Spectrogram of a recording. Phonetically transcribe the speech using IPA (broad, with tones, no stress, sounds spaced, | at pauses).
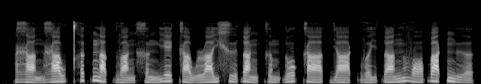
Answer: ɣ a˨˩˨ n ɣ a˧˥ w t̪ʰ ə˦˥ k̚ n a˨˩ t̚ v a˨˩˨ ŋ x ə˨˩˦ ŋ j e˧ k a˨˩˨ w ɹ a˧˥ j x ɨ˨˩˦ ɗ a˨˩ ŋ k ə˨˩ m ɗ o˧ k aː˨˩ t̚ j aː˨˩ k̚ v ə˨˩ j ɗ a˧˥ n v ɔ˧˥ ɓ a˦˥ k̚ ŋ ɨ˨˩ ə̯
